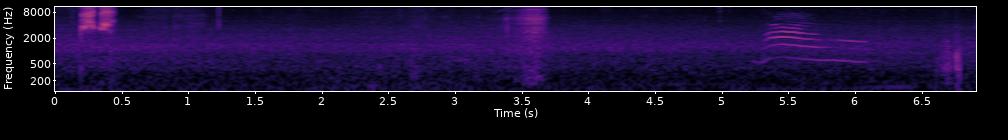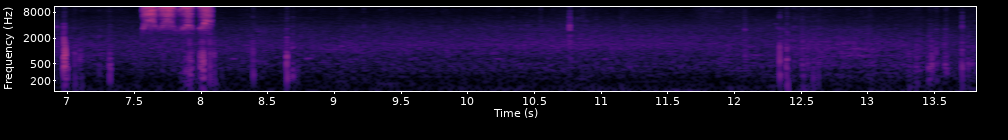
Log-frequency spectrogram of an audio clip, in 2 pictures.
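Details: Kitten seeing snow for the first time, a little scared, gives one clear, slightly wavering meow of about half a second midway, with sharp crunching and clicking noises scattered before and after against a quiet background.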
